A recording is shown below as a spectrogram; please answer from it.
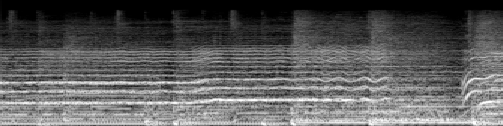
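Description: A boys' vocal group sings a long held harmony over a band's steady bass, with the voices wavering in vibrato near the end of the note. A new held chord slides up into place just before the end. These are the closing notes of a slow ballad.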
